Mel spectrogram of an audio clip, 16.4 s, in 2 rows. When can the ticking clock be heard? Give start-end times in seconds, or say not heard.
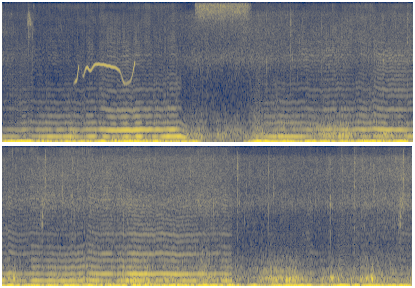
not heard.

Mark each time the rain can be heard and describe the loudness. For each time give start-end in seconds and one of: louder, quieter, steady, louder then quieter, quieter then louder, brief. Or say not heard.
0.0-16.4 louder.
